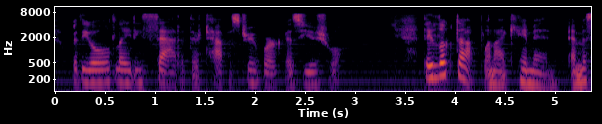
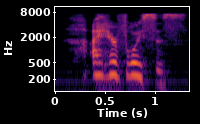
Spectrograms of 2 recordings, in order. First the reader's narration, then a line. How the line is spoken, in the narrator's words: said she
